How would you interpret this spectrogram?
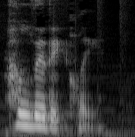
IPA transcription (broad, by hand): pə -'lɪ -tɪ -kli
